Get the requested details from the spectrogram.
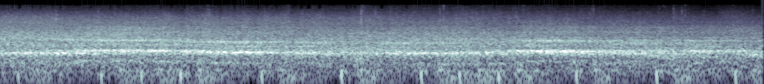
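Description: A large stadium crowd cheers and chants loudly throughout.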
